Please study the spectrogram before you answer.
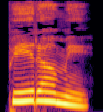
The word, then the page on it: ಪ್ರೇಮಿ: kannada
